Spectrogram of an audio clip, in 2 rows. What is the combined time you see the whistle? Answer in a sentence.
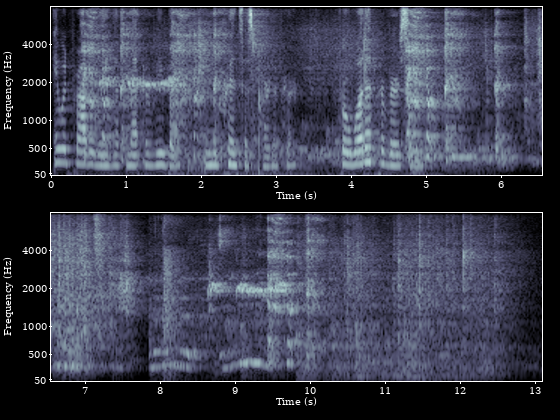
You can hear the whistle for 2 seconds altogether.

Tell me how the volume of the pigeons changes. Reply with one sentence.
The loudness of the pigeons goes up, then down.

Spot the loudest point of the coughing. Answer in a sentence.
The volume of the coughing peaks at 5 seconds.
